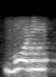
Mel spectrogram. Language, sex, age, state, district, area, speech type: Bengali, female, 30-45, West Bengal, Kolkata, urban, conversation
